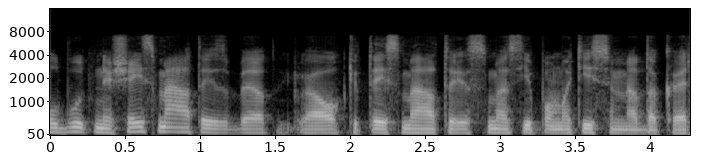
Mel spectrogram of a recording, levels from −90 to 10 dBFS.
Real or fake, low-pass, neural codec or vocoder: fake; 7.2 kHz; codec, 16 kHz, 1 kbps, X-Codec, HuBERT features, trained on LibriSpeech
